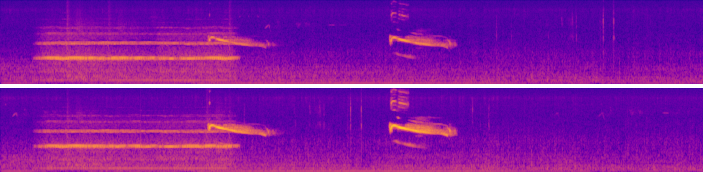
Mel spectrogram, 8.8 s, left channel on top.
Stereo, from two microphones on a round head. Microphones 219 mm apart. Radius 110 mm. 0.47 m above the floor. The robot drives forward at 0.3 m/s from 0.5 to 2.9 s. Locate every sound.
2.6 s a bird: 40° right (ahead or behind)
